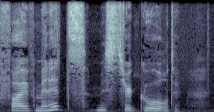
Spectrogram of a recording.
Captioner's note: speaking French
